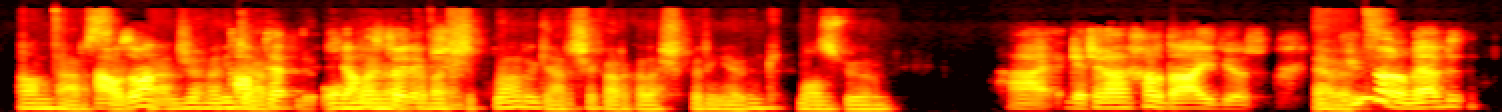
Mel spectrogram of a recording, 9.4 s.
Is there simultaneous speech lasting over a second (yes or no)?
yes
